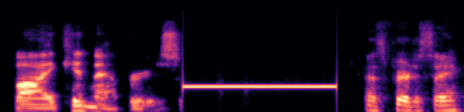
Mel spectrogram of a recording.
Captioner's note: test tone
